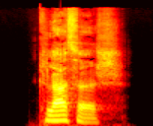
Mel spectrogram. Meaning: classical
- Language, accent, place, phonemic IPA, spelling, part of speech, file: German, Germany, Berlin, /ˈklasɪʃ/, klassisch, adjective, De-klassisch.ogg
